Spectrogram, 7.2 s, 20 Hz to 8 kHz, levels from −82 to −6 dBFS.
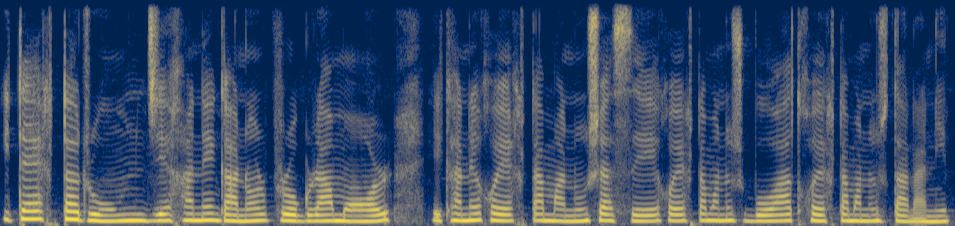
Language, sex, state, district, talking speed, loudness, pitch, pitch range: Bengali, female, Assam, Hailakandi, 150 wpm, -15 LUFS, 220 Hz, 210-230 Hz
